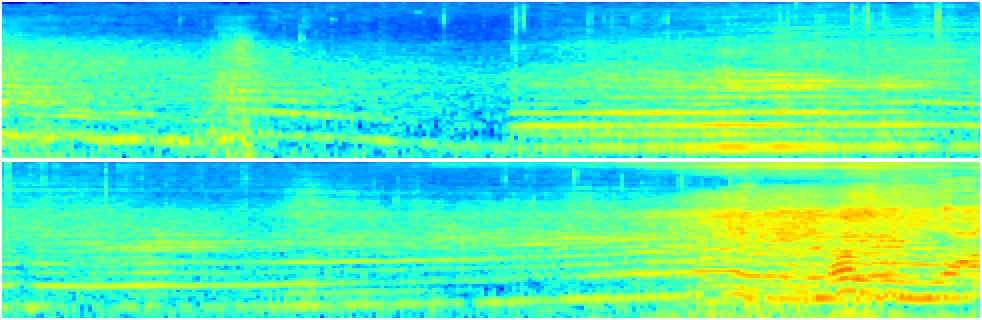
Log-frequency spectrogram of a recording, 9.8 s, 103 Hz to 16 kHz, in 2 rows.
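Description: A Ferrari 458 Spider climbs the Harewood hillclimb course, its engine note rising and falling through gear changes at moderate distance. The sound swells louder near the end.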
